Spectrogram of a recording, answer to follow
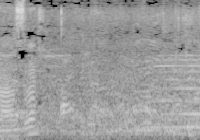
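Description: Cattle mooing: one long, low moo in the second half, with voices nearby.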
